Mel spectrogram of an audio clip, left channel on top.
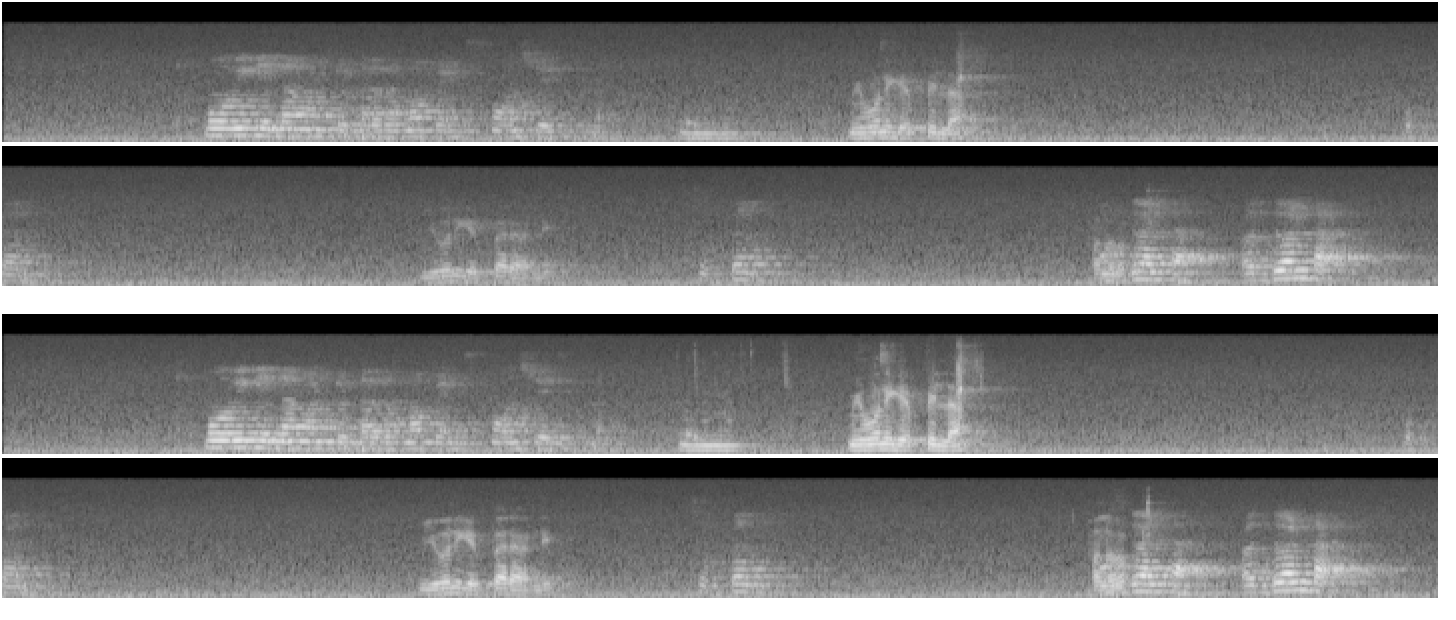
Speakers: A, on the right; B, on the right.
A: మూవీకి వెళ్దామంటున్నారు మా ఫ్రెండ్స్ ఫోన్స్ చేసి
B: ఉ మీవోనికి చెప్పిల్ల
A: చెప్పన్
B: మీవోనికి చెప్పారా అండి
A: చెప్పాను
B: హలో
A: వద్దు అంట వద్దు అంట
